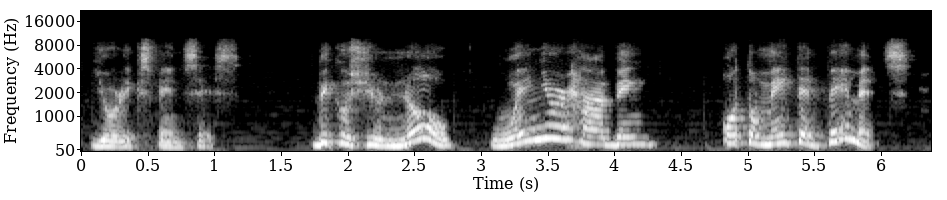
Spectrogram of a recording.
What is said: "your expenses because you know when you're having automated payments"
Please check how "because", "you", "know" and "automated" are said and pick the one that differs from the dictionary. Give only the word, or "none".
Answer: because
